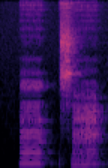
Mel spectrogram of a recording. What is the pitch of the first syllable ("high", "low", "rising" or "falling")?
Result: high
